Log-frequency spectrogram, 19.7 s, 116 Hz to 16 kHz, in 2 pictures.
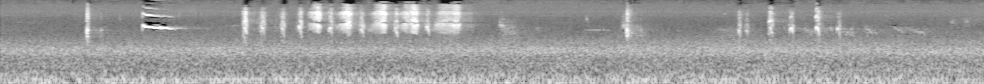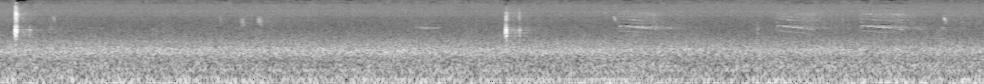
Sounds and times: Traffic in the background 0:00.0 - 0:19.6
birdsong 0:00.8 - 0:06.6
birdsong 0:07.2 - 0:10.5
birdsong 0:16.0 - 0:16.7
birdsong 0:17.6 - 0:19.6

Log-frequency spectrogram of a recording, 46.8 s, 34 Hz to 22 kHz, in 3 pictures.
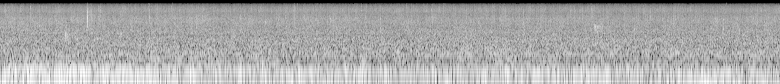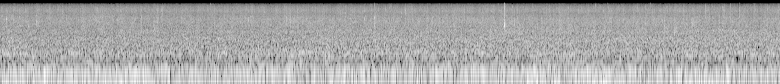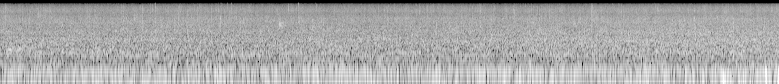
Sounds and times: Heavy Rain 0:00.0 - 0:46.7

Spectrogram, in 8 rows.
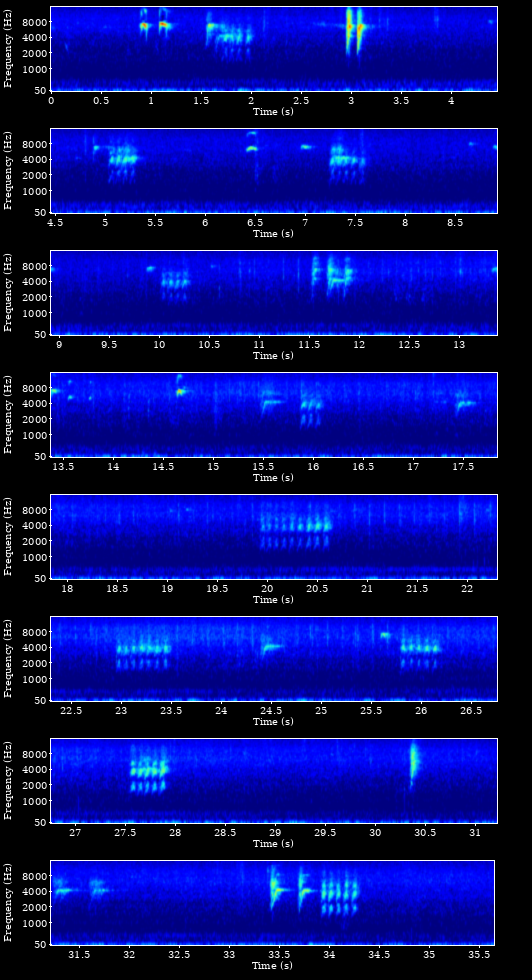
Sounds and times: Great Tit on a tree 0:00.0 - 0:03.5
Great Tit on a tree 0:04.3 - 0:05.5
Great Tit on a tree 0:06.3 - 0:07.7
Great Tit on a tree 0:09.8 - 0:10.5
Great Tit on a tree 0:11.5 - 0:12.7
Great Tit on a tree 0:19.9 - 0:20.7
Great Tit on a tree 0:22.9 - 0:23.6
Great Tit on a tree 0:25.6 - 0:26.4
Great Tit on a tree 0:27.4 - 0:28.1
Great Tit on a tree 0:30.2 - 0:30.6
Great Tit on a tree 0:31.2 - 0:32.0
Great Tit on a tree 0:33.1 - 0:34.4

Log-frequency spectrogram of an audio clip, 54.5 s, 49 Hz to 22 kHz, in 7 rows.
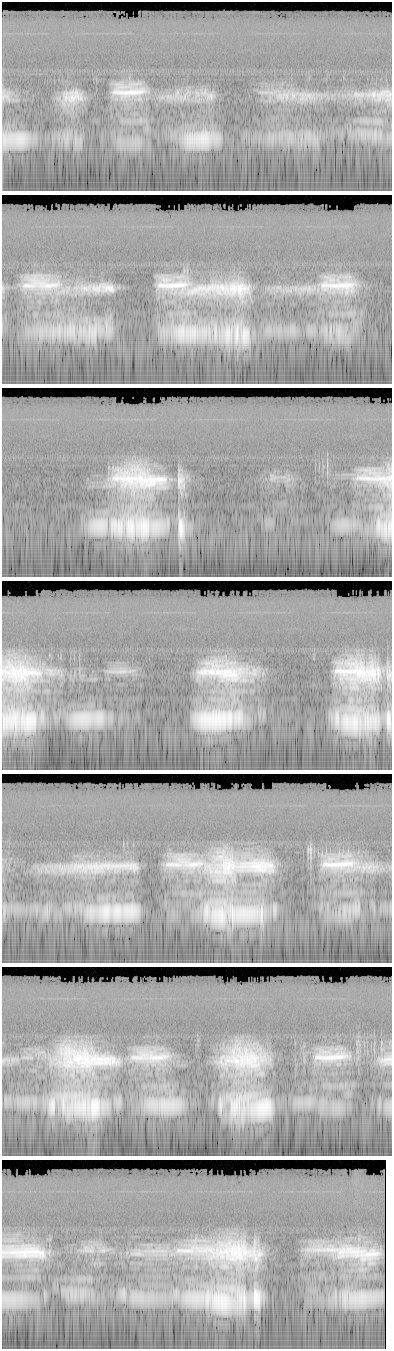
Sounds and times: bullfrogs singing together 0:00.0 - 0:16.1
bullfrogs singing together 0:17.0 - 0:54.4

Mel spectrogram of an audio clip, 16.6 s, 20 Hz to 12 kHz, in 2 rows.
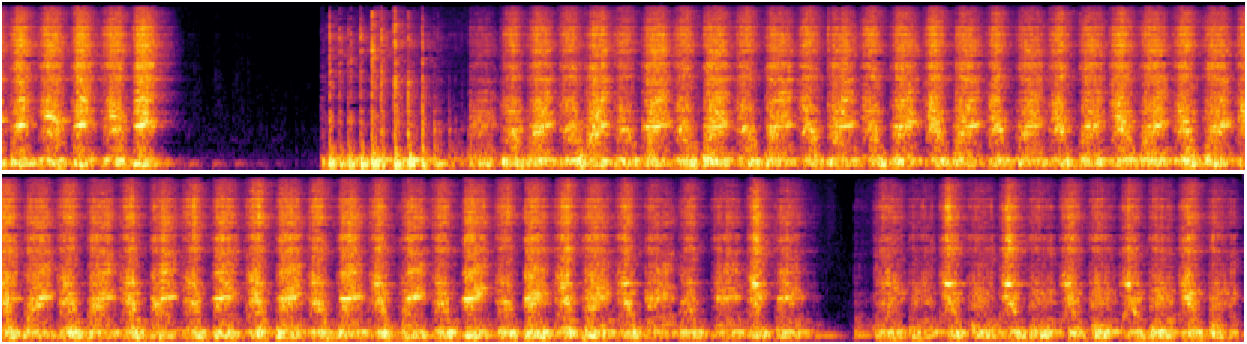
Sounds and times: filing aluminium sheet 0:00.0 - 0:01.2
filing aluminium sheet 0:03.1 - 0:16.5

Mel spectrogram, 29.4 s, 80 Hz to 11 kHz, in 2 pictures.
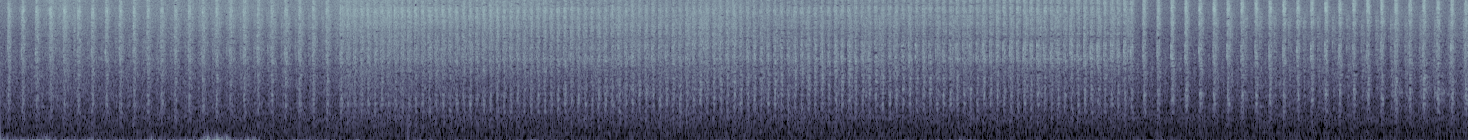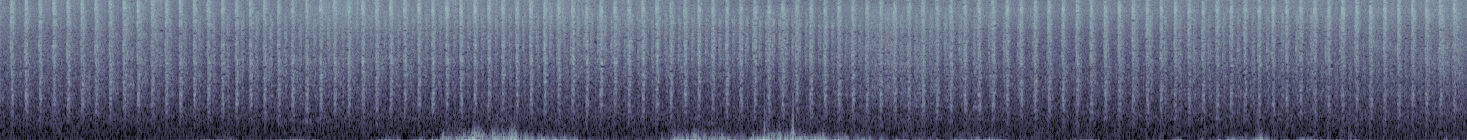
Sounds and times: rotating sprinkler 0:00.0 - 0:29.3

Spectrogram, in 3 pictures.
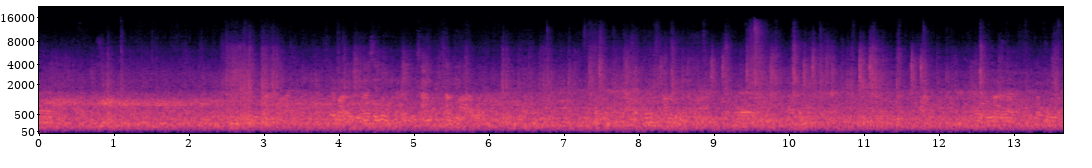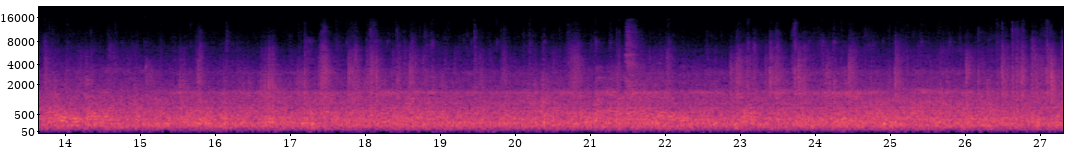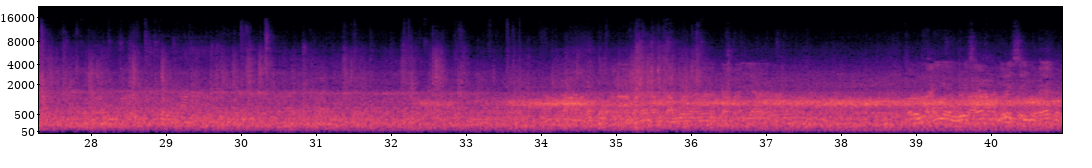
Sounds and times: Mass Transit Railway system 0:00.0 - 0:40.9
people boarding and chatting 0:00.0 - 0:40.9
announcements 0:31.9 - 0:40.9

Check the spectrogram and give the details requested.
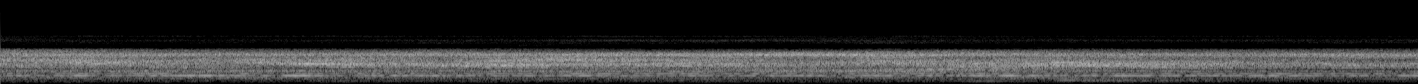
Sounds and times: slowly evolving ambient drone pad 0:00.0 - 0:14.1

